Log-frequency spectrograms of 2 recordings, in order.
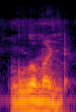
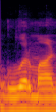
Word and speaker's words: gourmand: गुआमंड, लेट me right it, गुआमंड। गुआमंड, GOURMAND। गुआमंड पढ़ेंगे इसको। गुआमंड, इसको गुअर मांड वांड मत पढ़ना। गुआमंड पढ़ेंगे। गुआमंड क्या है?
